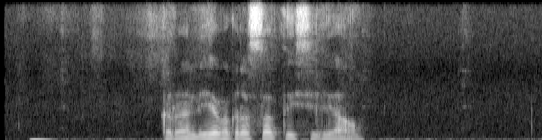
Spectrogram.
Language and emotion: Russian, neutral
